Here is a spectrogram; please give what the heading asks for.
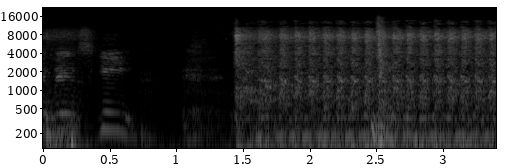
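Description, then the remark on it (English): A car engine cranks loudly as a man tries to get the car to start. It has a steady, rapid chugging rhythm that starts abruptly after a brief stretch of voice, then keeps churning without catching. “I mean, he's still starting the car, but.”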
